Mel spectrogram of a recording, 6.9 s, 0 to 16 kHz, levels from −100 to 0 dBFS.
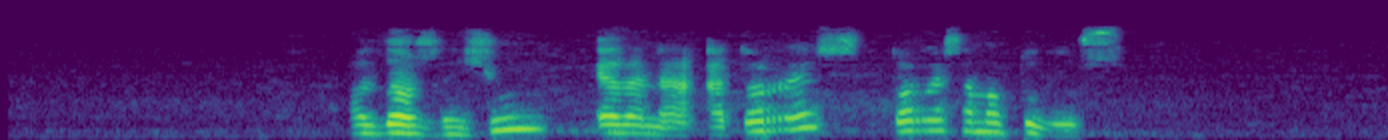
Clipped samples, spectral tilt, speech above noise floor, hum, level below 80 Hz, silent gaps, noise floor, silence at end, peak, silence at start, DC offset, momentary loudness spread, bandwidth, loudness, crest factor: under 0.1%; -4.5 dB/octave; 54 dB; none; -72 dBFS; none; -78 dBFS; 1.4 s; -6 dBFS; 1.75 s; under 0.1%; 12 LU; 7.4 kHz; -25 LUFS; 22 dB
